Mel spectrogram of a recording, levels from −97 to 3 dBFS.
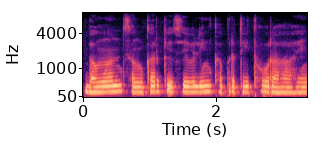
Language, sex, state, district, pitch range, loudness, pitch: Hindi, male, Chhattisgarh, Raipur, 140-155 Hz, -14 LUFS, 150 Hz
